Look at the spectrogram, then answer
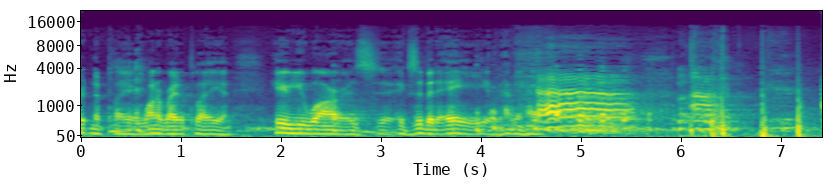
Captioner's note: laughter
